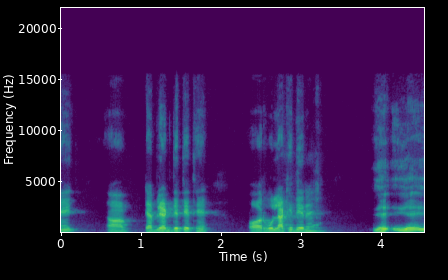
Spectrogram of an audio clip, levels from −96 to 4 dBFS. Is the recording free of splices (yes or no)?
yes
